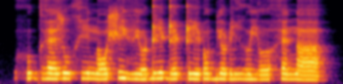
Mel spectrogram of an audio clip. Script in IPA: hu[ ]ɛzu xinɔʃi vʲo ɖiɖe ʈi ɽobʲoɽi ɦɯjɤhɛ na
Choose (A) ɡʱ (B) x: A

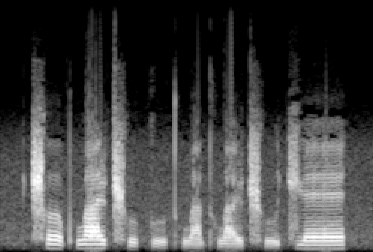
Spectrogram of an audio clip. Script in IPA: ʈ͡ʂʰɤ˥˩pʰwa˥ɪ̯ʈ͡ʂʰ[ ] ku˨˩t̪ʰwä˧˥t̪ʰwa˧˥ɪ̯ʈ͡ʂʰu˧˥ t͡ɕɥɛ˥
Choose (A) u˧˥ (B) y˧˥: A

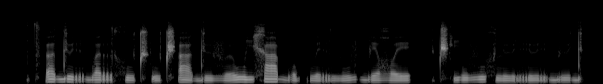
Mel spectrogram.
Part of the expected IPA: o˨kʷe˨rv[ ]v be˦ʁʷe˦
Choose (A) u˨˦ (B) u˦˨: A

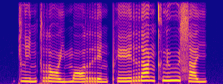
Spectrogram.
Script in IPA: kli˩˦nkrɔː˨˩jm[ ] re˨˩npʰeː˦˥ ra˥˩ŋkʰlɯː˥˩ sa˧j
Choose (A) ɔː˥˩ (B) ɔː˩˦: B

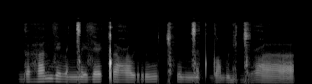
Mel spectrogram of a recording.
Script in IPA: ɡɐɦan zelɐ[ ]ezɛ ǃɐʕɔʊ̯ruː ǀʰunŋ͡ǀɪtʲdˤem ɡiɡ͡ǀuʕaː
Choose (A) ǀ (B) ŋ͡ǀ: B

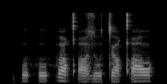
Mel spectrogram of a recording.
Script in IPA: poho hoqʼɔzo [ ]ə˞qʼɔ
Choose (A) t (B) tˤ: A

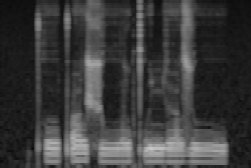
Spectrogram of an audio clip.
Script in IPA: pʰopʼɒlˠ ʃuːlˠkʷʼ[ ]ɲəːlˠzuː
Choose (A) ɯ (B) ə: B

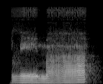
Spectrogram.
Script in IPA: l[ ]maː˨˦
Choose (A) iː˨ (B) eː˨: B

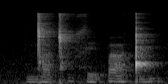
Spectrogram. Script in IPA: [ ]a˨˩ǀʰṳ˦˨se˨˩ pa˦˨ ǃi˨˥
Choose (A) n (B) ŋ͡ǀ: B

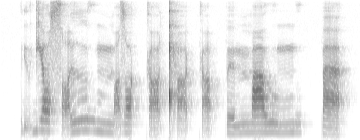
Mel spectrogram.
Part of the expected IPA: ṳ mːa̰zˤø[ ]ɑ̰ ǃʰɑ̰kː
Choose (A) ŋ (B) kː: B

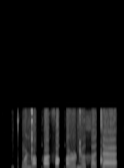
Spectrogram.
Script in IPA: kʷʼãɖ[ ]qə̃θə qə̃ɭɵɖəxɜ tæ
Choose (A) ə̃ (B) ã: B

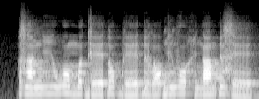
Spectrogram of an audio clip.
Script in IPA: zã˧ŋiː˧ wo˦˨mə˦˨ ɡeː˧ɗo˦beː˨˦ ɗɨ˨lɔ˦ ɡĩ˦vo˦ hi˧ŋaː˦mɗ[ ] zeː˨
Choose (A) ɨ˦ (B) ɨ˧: A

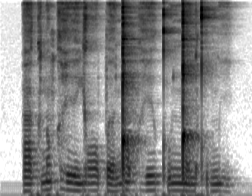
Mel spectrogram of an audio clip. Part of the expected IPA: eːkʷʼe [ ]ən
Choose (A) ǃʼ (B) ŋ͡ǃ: B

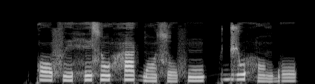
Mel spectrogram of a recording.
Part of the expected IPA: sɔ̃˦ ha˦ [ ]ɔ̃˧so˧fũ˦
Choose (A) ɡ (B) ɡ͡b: B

